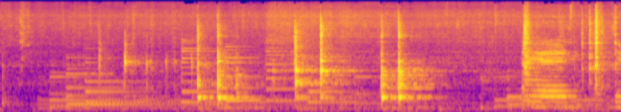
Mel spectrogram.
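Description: Crushed garlic and ginger frying with cinnamon sticks in a pan for a Mauritian chicken curry, with a steady sizzle and recurring spoon scrapes and clinks against the pan, close up.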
